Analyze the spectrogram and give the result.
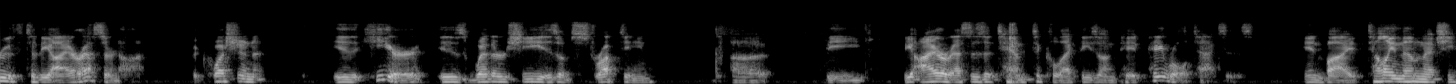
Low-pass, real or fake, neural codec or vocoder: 7.2 kHz; fake; vocoder, 44.1 kHz, 80 mel bands, Vocos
